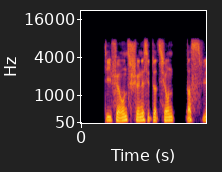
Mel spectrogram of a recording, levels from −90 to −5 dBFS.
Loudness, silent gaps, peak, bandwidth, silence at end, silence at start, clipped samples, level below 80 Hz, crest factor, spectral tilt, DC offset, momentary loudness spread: -18 LUFS; 2.00-2.07 s; 0 dBFS; 8.2 kHz; 0 s; 0.45 s; under 0.1%; -50 dBFS; 18 dB; -4.5 dB/octave; under 0.1%; 6 LU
